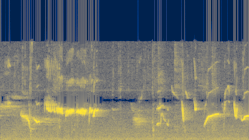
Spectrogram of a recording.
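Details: Blue-headed rock thrush giving loud, high whistled notes, some slurring downward and others held briefly, then a pause and a few sharp rising and falling slurs.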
